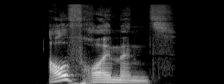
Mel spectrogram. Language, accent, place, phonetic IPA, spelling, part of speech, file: German, Germany, Berlin, [ˈaʊ̯fˌʁɔɪ̯məns], Aufräumens, noun, De-Aufräumens.ogg
- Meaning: genitive singular of Aufräumen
